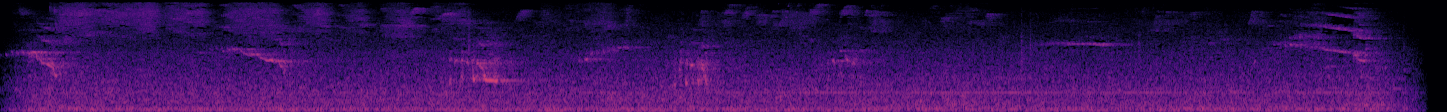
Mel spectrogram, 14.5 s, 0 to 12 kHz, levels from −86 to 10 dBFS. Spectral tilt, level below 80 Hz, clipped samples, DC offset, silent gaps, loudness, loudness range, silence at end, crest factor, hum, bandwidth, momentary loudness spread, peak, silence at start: -4 dB/octave; -54 dBFS; under 0.1%; under 0.1%; none; -43 LUFS; 3 LU; 0.2 s; 18 dB; none; 11.5 kHz; 6 LU; -26 dBFS; 0 s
